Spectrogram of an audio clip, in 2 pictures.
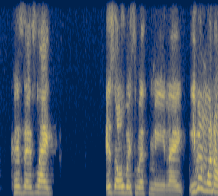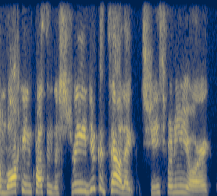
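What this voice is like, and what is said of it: New York accent. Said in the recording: “Your accent. And I'm like, oh my God, do I have a New York accent?”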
